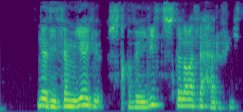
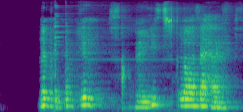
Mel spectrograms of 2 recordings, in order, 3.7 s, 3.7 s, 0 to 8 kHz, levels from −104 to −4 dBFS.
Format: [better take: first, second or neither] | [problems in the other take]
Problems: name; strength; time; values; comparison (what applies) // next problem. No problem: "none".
first | noise reduction (neural mask model DeepFilterNet 3)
